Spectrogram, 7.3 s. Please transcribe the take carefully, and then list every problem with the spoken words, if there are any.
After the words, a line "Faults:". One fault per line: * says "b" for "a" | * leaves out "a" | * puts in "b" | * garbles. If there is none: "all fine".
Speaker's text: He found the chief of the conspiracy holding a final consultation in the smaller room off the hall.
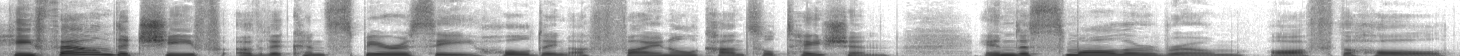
He found the chief of the conspiracy holding a final consultation in the smaller room off the hall.
Faults:
all fine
